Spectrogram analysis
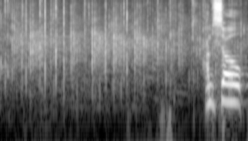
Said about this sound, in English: First off, give a shout out, give a round of applause to all of these amazing youth leaders. Come on.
